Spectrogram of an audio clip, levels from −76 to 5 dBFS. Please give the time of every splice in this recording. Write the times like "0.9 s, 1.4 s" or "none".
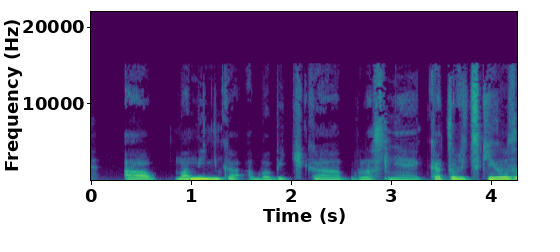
2.6 s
